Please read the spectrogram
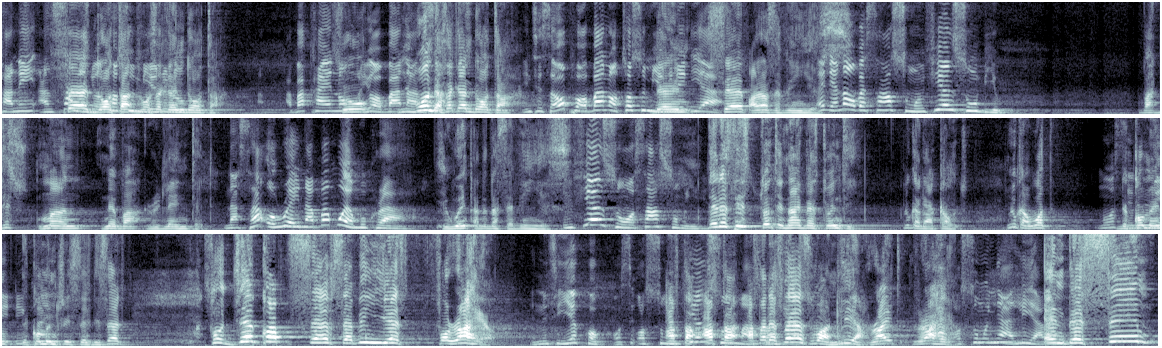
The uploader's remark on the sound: Preached at LCC Goshen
